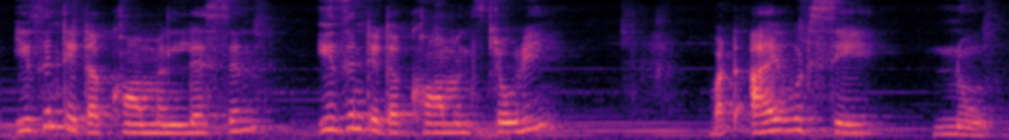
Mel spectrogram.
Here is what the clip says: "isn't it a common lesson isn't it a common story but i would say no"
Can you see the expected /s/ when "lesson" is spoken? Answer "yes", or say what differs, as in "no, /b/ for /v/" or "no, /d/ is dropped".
yes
